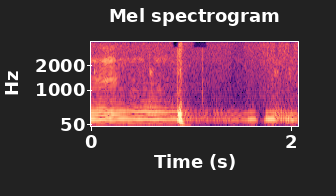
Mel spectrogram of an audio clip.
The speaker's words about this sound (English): Are we hearing somebody snoring Who knows?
